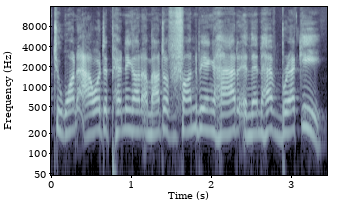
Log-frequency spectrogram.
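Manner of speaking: high, formal German-Aussie surfer bro; German Australian dude voice. Pretend. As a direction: stiff German diction with surfer slang. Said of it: "It's my Australian German dude".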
